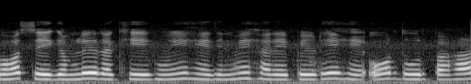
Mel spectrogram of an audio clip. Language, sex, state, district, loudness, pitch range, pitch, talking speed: Hindi, female, Himachal Pradesh, Shimla, -14 LUFS, 230-255 Hz, 235 Hz, 165 wpm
